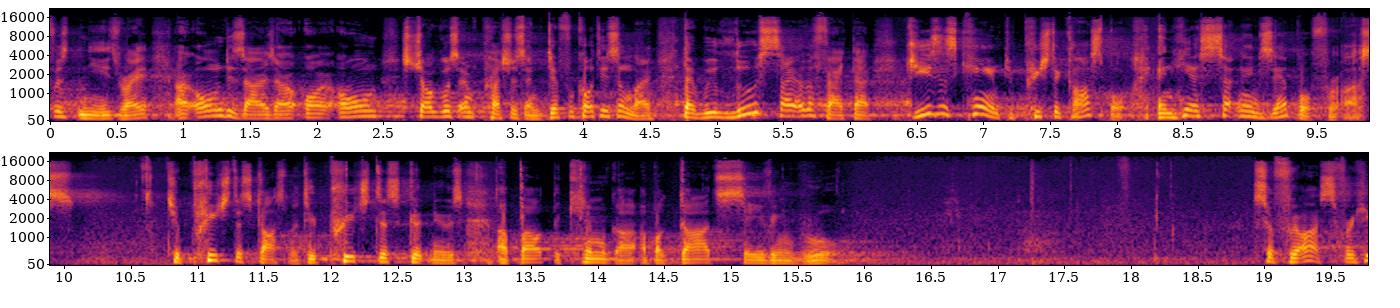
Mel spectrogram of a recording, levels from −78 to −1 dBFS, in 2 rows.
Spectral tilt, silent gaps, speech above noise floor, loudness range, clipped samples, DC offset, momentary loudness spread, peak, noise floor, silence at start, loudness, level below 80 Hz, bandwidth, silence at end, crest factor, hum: -4.5 dB/octave; none; 22 dB; 6 LU; under 0.1%; under 0.1%; 19 LU; 0 dBFS; -38 dBFS; 0 s; -16 LUFS; -48 dBFS; 19.5 kHz; 0 s; 18 dB; none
